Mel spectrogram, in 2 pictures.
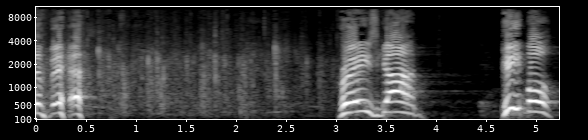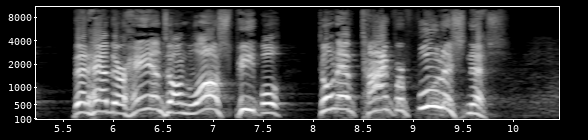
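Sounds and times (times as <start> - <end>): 
speech: 0.0 - 0.6, 3.0 - 3.9, 4.7 - 10.0
laughter: 0.0 - 1.0, 10.1 - 10.4
audience clapping: 0.0 - 3.6.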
